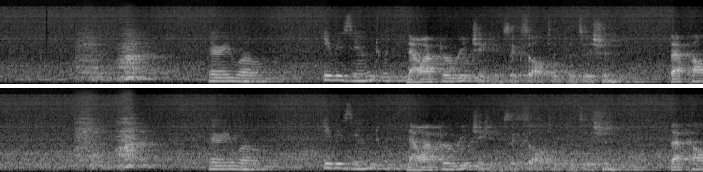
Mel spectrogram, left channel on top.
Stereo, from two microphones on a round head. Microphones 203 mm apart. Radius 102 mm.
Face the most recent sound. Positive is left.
turn(degrees=25)  # may be behind; listen again after turning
